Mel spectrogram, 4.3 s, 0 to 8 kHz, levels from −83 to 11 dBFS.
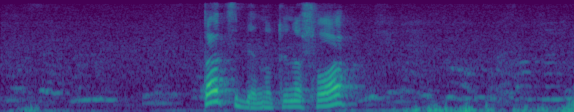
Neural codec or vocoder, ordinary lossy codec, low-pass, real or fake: vocoder, 44.1 kHz, 128 mel bands every 256 samples, BigVGAN v2; none; 7.2 kHz; fake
